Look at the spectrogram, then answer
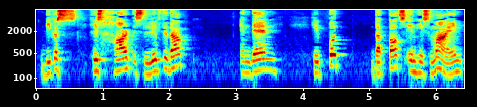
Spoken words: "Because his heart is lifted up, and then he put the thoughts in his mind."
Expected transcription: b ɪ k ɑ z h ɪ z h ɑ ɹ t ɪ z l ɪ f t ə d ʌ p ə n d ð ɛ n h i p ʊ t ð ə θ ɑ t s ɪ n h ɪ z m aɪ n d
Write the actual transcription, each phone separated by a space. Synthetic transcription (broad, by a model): b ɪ k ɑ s h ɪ s h ɑ ɹ t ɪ s l ɪ f t ə d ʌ p ə n d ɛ n h i p ʊ t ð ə t ɑ t s ɪ n h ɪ s m aɪ n d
